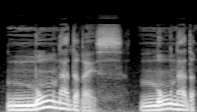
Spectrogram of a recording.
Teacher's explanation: you can hear now this little link so you've got to pronounce this n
